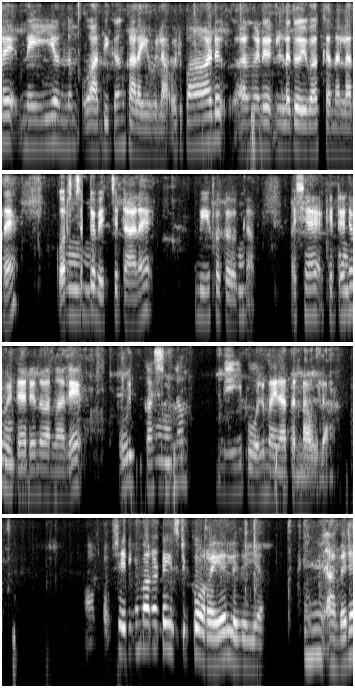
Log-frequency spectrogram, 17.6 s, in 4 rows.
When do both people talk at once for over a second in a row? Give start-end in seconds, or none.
none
